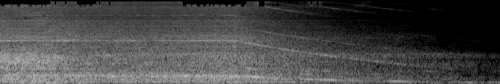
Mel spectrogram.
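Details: 19-year-old vacuum cleaner after motor bearing replacement and commutator polishing: steady high motor whine coasts down smoothly with falling pitch, no rumble or grinding; the earlier long wind-down bearing noise is gone.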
